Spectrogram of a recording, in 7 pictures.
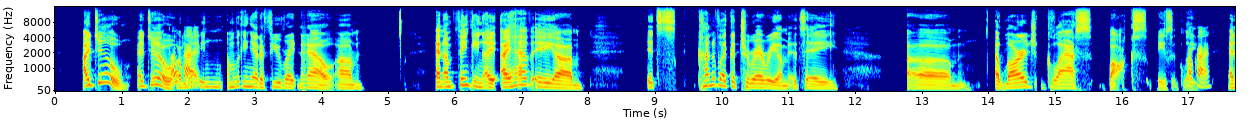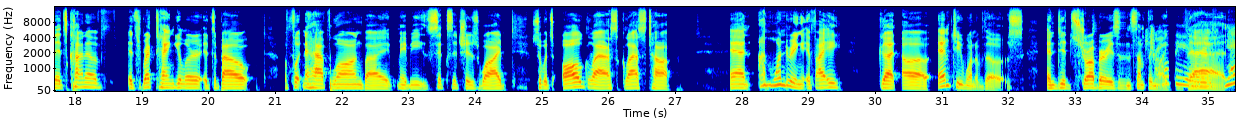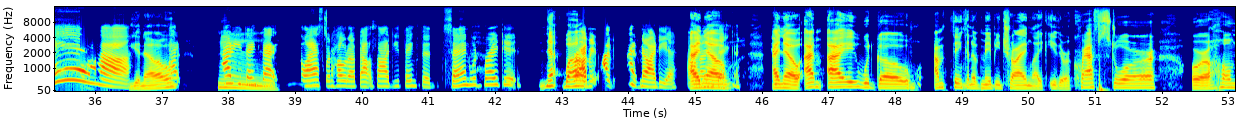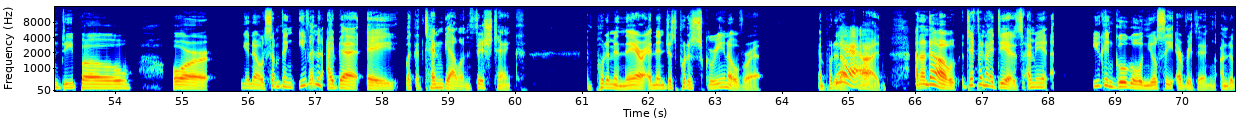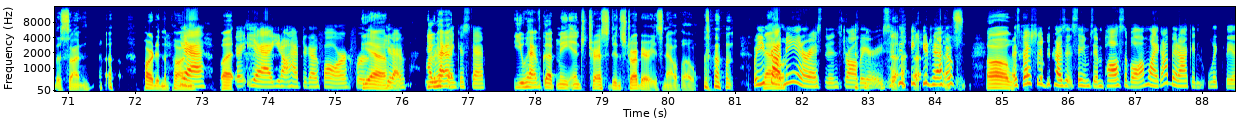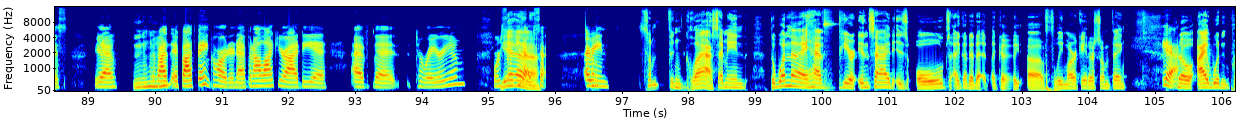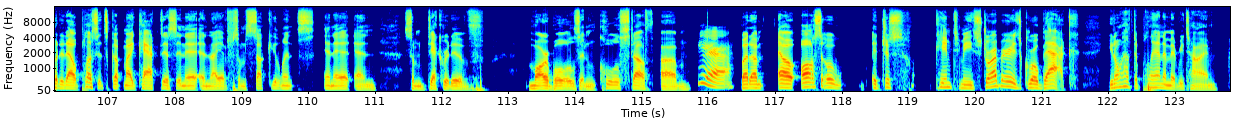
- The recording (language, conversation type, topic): English, unstructured, During a busy week, what small moments in nature help you reset, and how do you make space for them?
- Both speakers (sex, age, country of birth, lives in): female, 50-54, United States, United States; female, 60-64, United States, United States
- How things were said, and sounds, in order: tapping; other background noise; drawn out: "um"; drawn out: "yeah"; tongue click; other noise; chuckle; chuckle; chuckle; laughing while speaking: "you know?"; laugh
